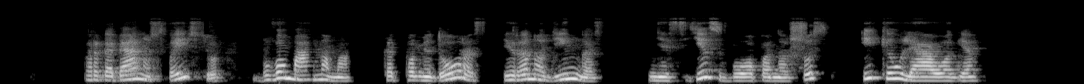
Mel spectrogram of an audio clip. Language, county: Lithuanian, Tauragė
